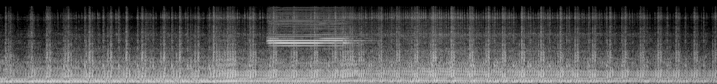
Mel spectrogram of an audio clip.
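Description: Motor scooter engine sound running at a fast, even putter, its pitch stepping up twice, about two seconds and three and a half seconds in. A short high tone sounds about three seconds in.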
